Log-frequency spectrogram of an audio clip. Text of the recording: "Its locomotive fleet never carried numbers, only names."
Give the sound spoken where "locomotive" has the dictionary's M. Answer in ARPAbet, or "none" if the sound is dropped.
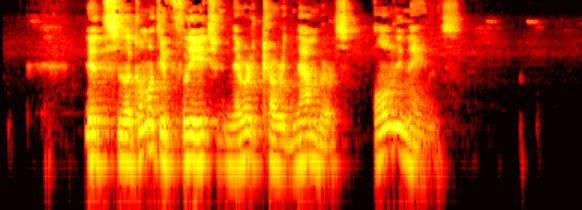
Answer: M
